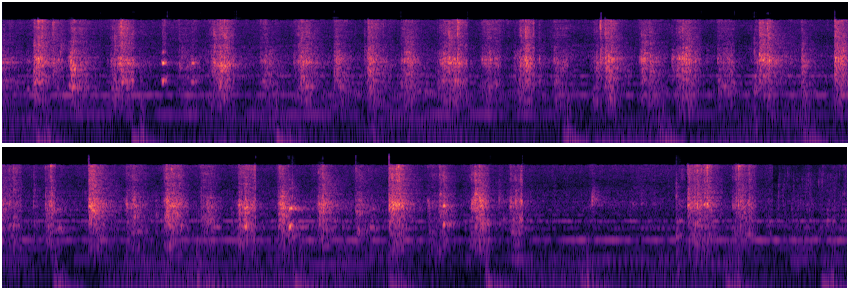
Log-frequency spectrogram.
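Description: Wooden pepper mill grinding black pepper: a fast, even run of crunchy clicks, about six a second, from the ratcheting grinder. Background music plays underneath.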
